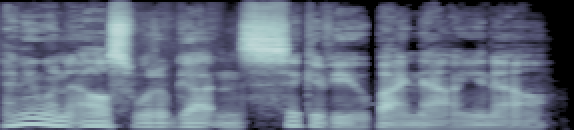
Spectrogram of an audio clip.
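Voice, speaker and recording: A man's voice: extremely low pitch, lively intonation, a little fast, darkish tone, no echo. A man playing a flustered young man with a secret crush in an intimate boyfriend ASMR roleplay, stammering and getting defensive. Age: young adult.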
